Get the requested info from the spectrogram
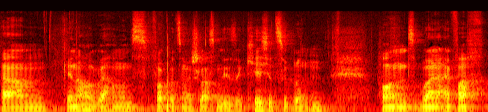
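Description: Gravelly young man from Hamburg, echoey room. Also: fairly low pitch, monotone, measured pace, a little hiss or hum. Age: 20s. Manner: friendly, laughs a lot, asks guiding questions. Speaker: church co-founder. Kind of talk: casual podcast chat. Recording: roomy echo.

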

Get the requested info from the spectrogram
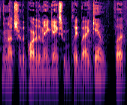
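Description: A man's voice: deep voice, lively intonation, racing, a little hiss or hum. A man playing a terse, subdued actor in his mid-thirties at a script table read. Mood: resigned.

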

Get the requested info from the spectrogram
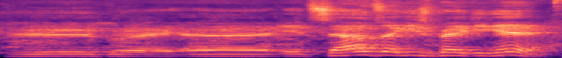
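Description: A man playing a smooth-talking, scheming king in a satirical audio play, with a glib modern delivery. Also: mid-range voice, animated, a little slow, fairly bright tone, a faint crowd, a little hiss or hum. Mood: scheming, exasperated. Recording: roomy, echoing audio-play recording.

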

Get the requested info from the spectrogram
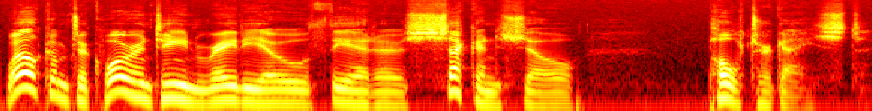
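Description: A man's voice: a little high, fairly bright tone, dry recording. A man giving a dramatic, scripted radio introduction as announcer, in a theatrical, ominous manner.

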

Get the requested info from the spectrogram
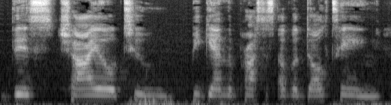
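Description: A young woman of Nigerian background co-hosting a podcast, speaking casually and thoughtfully in a deep voice. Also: takes it slowly, slight background noise, rough recording. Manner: reflective, animated laughter. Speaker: podcast co-host. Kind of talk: casual chat.

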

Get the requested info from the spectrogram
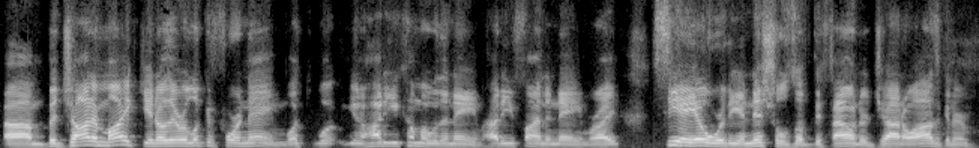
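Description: Relaxed man from Ohio telling stories. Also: medium pitch, quick pace, few pauses, dry recording. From Cincinnati, Ohio, US. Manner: relaxed storyteller, says "man" often. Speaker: cigar company guest. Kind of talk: casual podcast chat.

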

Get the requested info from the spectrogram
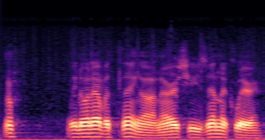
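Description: An actor playing a brisk, skeptical, emphatic district attorney in a 1940s radio drama. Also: male voice, deep voice. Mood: matter-of-fact. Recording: muffled 1940s radio recording.

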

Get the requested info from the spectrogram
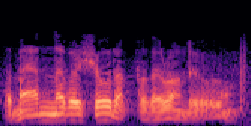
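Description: An actor playing a suave, probing doctor with veiled menace in a radio mystery, speaking in a measured, insinuating way with deliberate pauses. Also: male voice, extremely low pitch, sing-song, creaky, breathy edge, heavily acted. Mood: grave, veiled. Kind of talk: old-time radio mystery acting. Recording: tinny band-limited vintage radio, faint hiss.

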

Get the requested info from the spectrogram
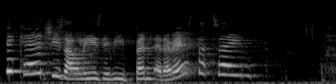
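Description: A woman doing a pushy, very high-pitched Scottish pal. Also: sing-song, a little slow. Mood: coaxing. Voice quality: pushy, coaxing.

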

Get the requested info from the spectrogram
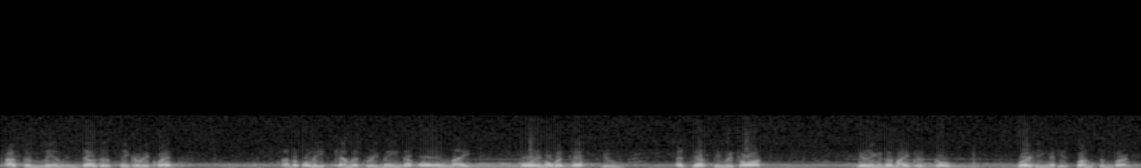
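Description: A man's voice: on the high side, moderate pace, long pauses, close to an everyday voice. Music plays behind a man acting as a dramatic narrator. He tells a crime story in scripted 1930s radio style on a muffled old recording. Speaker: announcer-narrator.

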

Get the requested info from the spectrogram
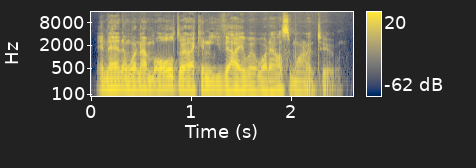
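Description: A man in his forties, talking through his career in a casual interview, halting with fillers and restarts. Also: fairly low pitch, gravelly, a little mellow. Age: 40s.

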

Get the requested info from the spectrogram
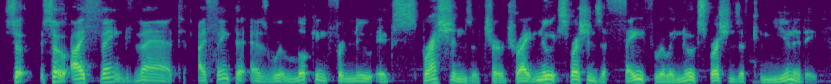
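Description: A man's voice: deep voice, expressive, normal speed, few pauses, darkish tone, no echo. A man in his thirties, a guest in a casual discussion, speaking with an emphatic, preacherly cadence. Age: 30s.

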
